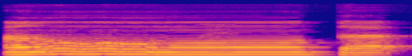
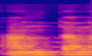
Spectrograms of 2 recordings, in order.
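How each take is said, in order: First: The n is hidden in a held nasal sound. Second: The n is pronounced as a plain, clear n. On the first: The speaker calls it right. "এরকম বলে নাকের স্বরে একটু দম ধরে রেখে গণ্যা করে" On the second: The speaker calls it wrong. "আন্তা না পড়ে"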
